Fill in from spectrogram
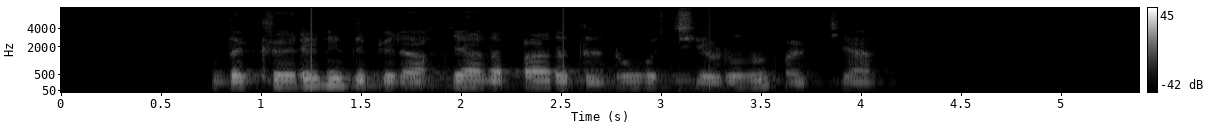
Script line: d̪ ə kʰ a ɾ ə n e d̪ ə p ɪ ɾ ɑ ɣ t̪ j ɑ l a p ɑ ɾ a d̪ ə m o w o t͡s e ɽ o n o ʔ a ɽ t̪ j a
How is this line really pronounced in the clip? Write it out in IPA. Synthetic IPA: d̪ ə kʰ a ɾ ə n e d̪ ə p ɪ ɾ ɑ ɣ t̪ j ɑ l a p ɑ ɾ a d̪ ə n o w o t͡s e ɽ u n o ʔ a ɽ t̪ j ɑ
